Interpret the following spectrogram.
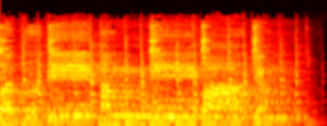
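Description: Devotional theme song: a sung, chant-like melody over a pulsing bass beat, fading out near the end.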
